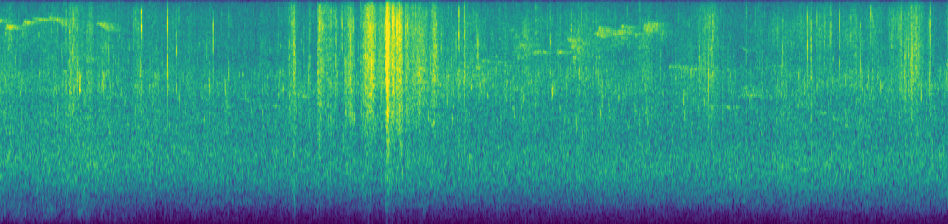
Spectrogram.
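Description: Shallow stream running steadily over gravel, with rustling and clicks of jacket fabric as a jacket is pulled on, loudest about five seconds in.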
